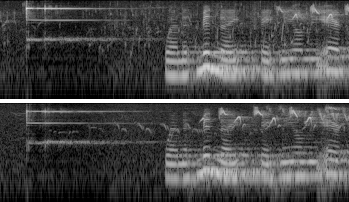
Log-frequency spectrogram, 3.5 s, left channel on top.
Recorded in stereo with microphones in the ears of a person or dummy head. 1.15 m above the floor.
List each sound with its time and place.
0.3 s a bicycle bell: 45° left (ahead or behind), 6 m
1.6 s a woman speaking: 25° left (ahead or behind), 2 m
